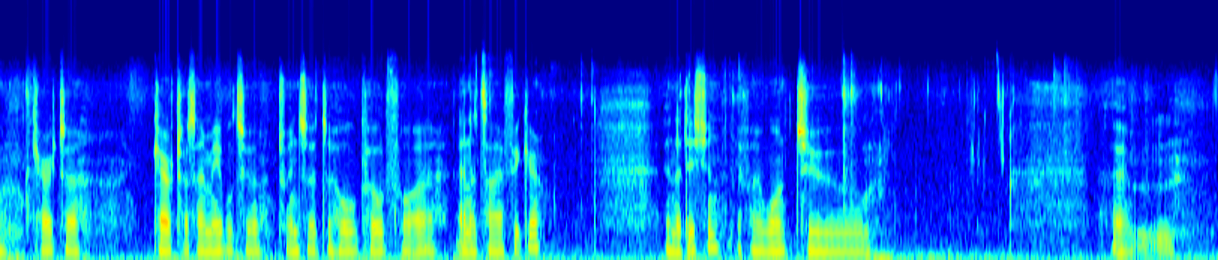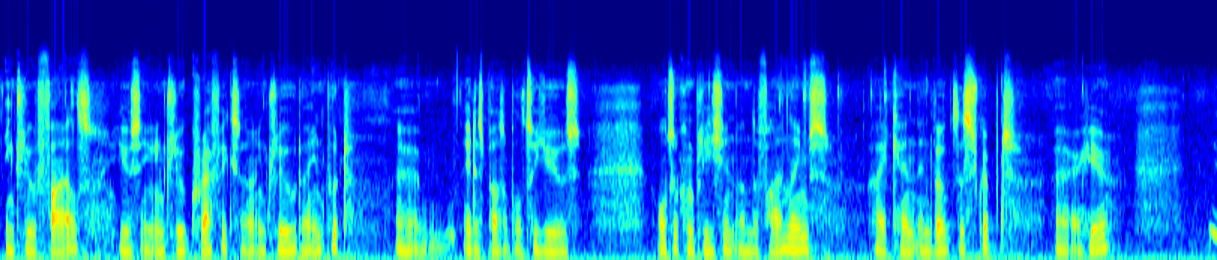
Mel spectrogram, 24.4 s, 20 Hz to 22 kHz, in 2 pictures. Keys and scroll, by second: 7.1-8.6 typing, 21.2 ctrl+m.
